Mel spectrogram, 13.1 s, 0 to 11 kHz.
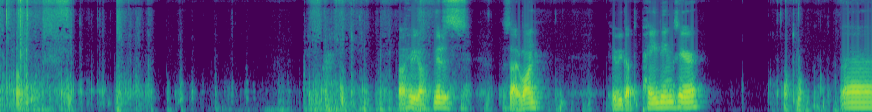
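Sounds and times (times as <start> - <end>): stiff paper rustling: 0.0 - 7.0.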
